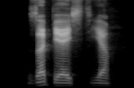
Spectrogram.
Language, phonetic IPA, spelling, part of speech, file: Russian, [zɐˈpʲæsʲtʲjə], запястья, noun, Ru-запястья.ogg
- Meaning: inflection of запя́стье (zapjástʹje): 1. genitive singular 2. nominative/accusative plural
